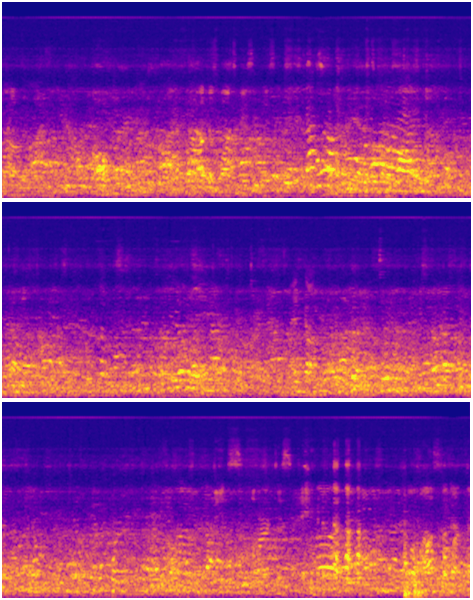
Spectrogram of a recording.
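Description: Young men talk with animation close to a microphone.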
